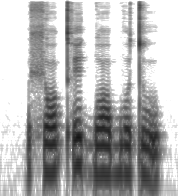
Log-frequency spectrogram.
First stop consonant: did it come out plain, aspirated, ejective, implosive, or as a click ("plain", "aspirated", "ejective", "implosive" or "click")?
ejective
